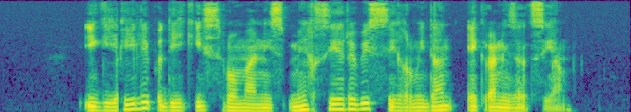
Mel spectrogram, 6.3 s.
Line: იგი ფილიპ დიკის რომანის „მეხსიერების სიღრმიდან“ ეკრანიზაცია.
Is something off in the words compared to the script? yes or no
no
